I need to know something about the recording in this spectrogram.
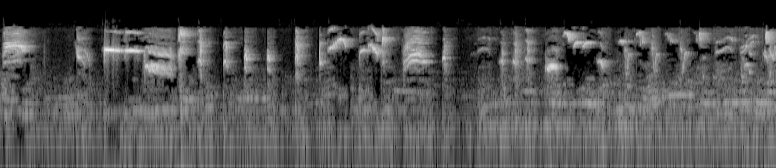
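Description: A songbird sings a varied, fast string of whistles and chirps close by.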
